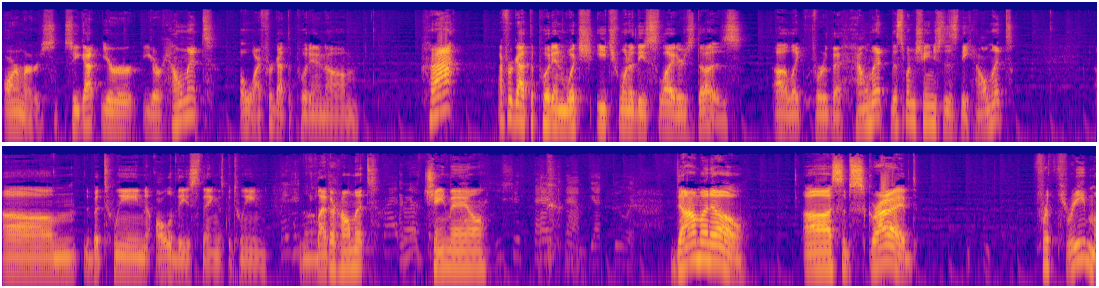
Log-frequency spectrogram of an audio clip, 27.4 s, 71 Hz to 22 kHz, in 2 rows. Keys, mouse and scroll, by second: 0.3 scroll down 2, 10.8-13.2 drag, 14.2-15.6 drag.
